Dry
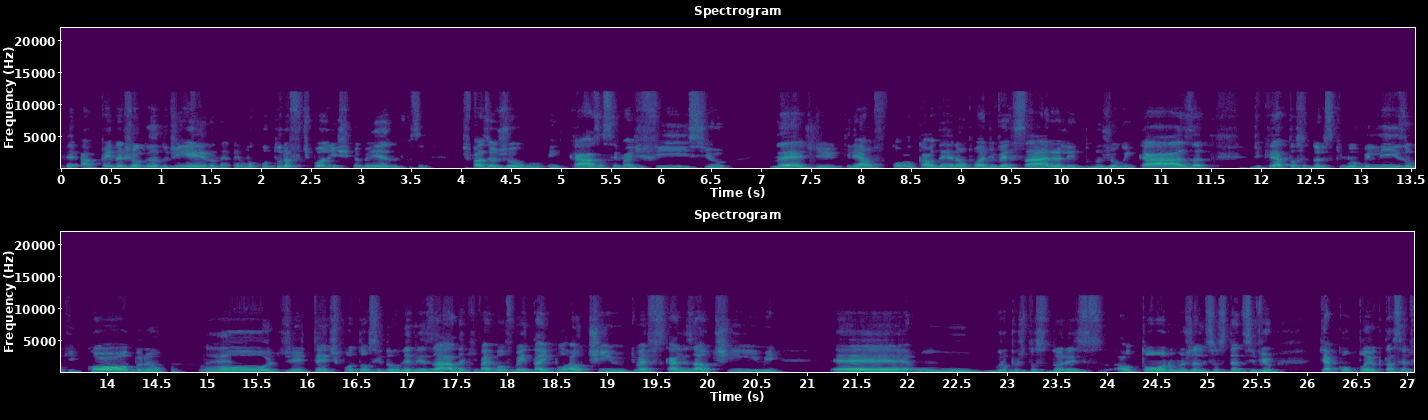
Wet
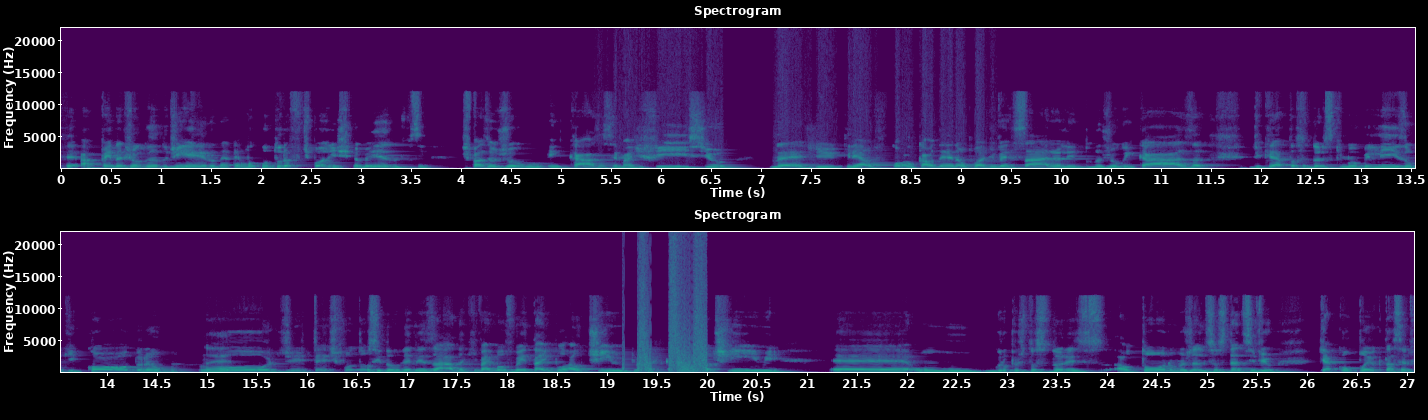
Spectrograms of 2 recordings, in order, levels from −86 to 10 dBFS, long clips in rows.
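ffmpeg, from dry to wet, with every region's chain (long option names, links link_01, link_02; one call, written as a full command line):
ffmpeg -i in.wav -filter_complex "[0:a]asettb=1/sr,asplit=3[link_01][link_02][link_03];[link_01]atrim=end=5.334[link_04];[link_02]atrim=start=5.33:end=9.37,asetpts=PTS-STARTPTS,afade=type=in:duration=0.004:curve=qsin,afade=type=out:start_time=4.036:duration=0.004:curve=qsin,lowpass=3400,aemphasis=mode=production:type=50fm,acrusher=bits=5:mode=log:mix=0:aa=0.000001[link_05];[link_03]atrim=start=9.366[link_06];[link_04][link_05]acrossfade=duration=0.004:curve1=hsin:curve2=qsin[link_07];[link_07][link_06]acrossfade=duration=0.004:curve1=qsin:curve2=hsin,asettb=1/sr,asplit=3[link_08][link_09][link_10];[link_08]atrim=end=15.764[link_11];[link_09]atrim=start=15.76:end=16.61,asetpts=PTS-STARTPTS,afade=type=in:duration=0.004:curve=qsin,afade=type=out:start_time=0.846:duration=0.004:curve=qsin,highpass=190,acompressor=threshold=-49dB:ratio=16:attack=3.2:release=140:knee=1:detection=peak[link_12];[link_10]atrim=start=16.606[link_13];[link_11][link_12]acrossfade=duration=0.004:curve1=hsin:curve2=qsin[link_14];[link_14][link_13]acrossfade=duration=0.004:curve1=qsin:curve2=hsin,asettb=1/sr,asplit=3[link_15][link_16][link_17];[link_15]atrim=end=19.154[link_18];[link_16]atrim=start=19.15:end=20,asetpts=PTS-STARTPTS,afade=type=in:duration=0.004:curve=qsin,afade=type=out:start_time=0.846:duration=0.004:curve=qsin,lowpass=frequency=2200:width=0.5412,lowpass=frequency=2200:width=1.3066,aeval=exprs='(mod(94.4*val(0)+1,2)-1)/94.4':channel_layout=same[link_19];[link_17]atrim=start=19.996[link_20];[link_18][link_19]acrossfade=duration=0.004:curve1=hsin:curve2=qsin[link_21];[link_21][link_20]acrossfade=duration=0.004:curve1=qsin:curve2=hsin,asettb=1/sr,asplit=3[link_22][link_23][link_24];[link_22]atrim=end=20.634[link_25];[link_23]atrim=start=20.63:end=21.32,asetpts=PTS-STARTPTS,afade=type=in:duration=0.004:curve=qsin,afade=type=out:start_time=0.686:duration=0.004:curve=qsin,highshelf=frequency=5900:gain=-11,asplit=2[link_26][link_27];[link_27]adelay=38,volume=-6.5dB[link_28];[link_26][link_28]amix=inputs=2:normalize=0,atrim=end_sample=30429[link_29];[link_24]atrim=start=21.316[link_30];[link_25][link_29]acrossfade=duration=0.004:curve1=hsin:curve2=qsin[link_31];[link_31][link_30]acrossfade=duration=0.004:curve1=qsin:curve2=hsin,bandreject=frequency=127:width_type=h:width=4,bandreject=frequency=254:width_type=h:width=4,bandreject=frequency=381:width_type=h:width=4,bandreject=frequency=508:width_type=h:width=4,bandreject=frequency=635:width_type=h:width=4,bandreject=frequency=762:width_type=h:width=4,bandreject=frequency=889:width_type=h:width=4,bandreject=frequency=1016:width_type=h:width=4,bandreject=frequency=1143:width_type=h:width=4,bandreject=frequency=1270:width_type=h:width=4,bandreject=frequency=1397:width_type=h:width=4,bandreject=frequency=1524:width_type=h:width=4,bandreject=frequency=1651:width_type=h:width=4,bandreject=frequency=1778:width_type=h:width=4,bandreject=frequency=1905:width_type=h:width=4,bandreject=frequency=2032:width_type=h:width=4,bandreject=frequency=2159:width_type=h:width=4,bandreject=frequency=2286:width_type=h:width=4,bandreject=frequency=2413:width_type=h:width=4,bandreject=frequency=2540:width_type=h:width=4,bandreject=frequency=2667:width_type=h:width=4,bandreject=frequency=2794:width_type=h:width=4,bandreject=frequency=2921:width_type=h:width=4,bandreject=frequency=3048:width_type=h:width=4,bandreject=frequency=3175:width_type=h:width=4,bandreject=frequency=3302:width_type=h:width=4,bandreject=frequency=3429:width_type=h:width=4,bandreject=frequency=3556:width_type=h:width=4,bandreject=frequency=3683:width_type=h:width=4,bandreject=frequency=3810:width_type=h:width=4,bandreject=frequency=3937:width_type=h:width=4,acompressor=threshold=-43dB:ratio=10,volume=8.5dB" out.wav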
